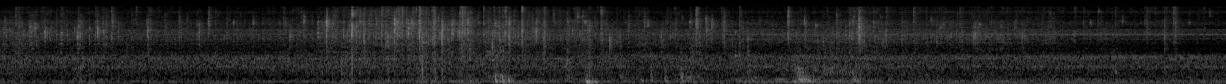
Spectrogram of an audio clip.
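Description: Oil sizzling and crackling as a butternut squash and shrimp fritter (okoy) fries in a pan. The crackle grows busier about three to five seconds in, then settles.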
